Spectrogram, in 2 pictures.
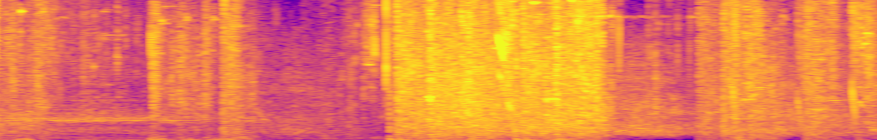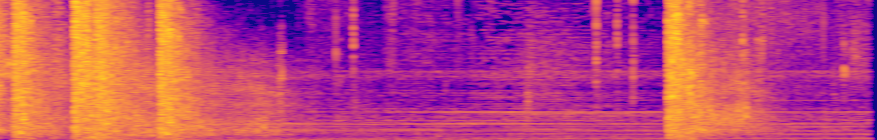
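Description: Bursts of video game gunfire, loud and close, with a sustained volley in the middle and scattered shots before and after, ending in a final sharp report.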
